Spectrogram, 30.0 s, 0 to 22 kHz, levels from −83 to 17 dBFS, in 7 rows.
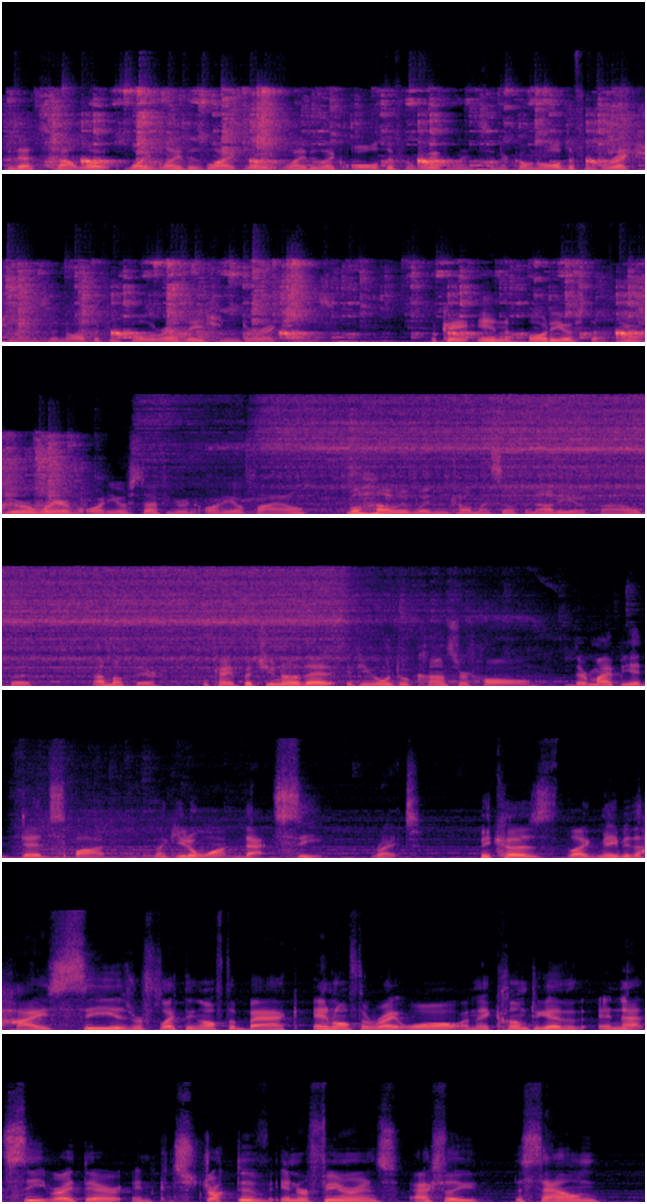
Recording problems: household noises; loud; throughout; 2 dB below the speech

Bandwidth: 15.5 kHz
